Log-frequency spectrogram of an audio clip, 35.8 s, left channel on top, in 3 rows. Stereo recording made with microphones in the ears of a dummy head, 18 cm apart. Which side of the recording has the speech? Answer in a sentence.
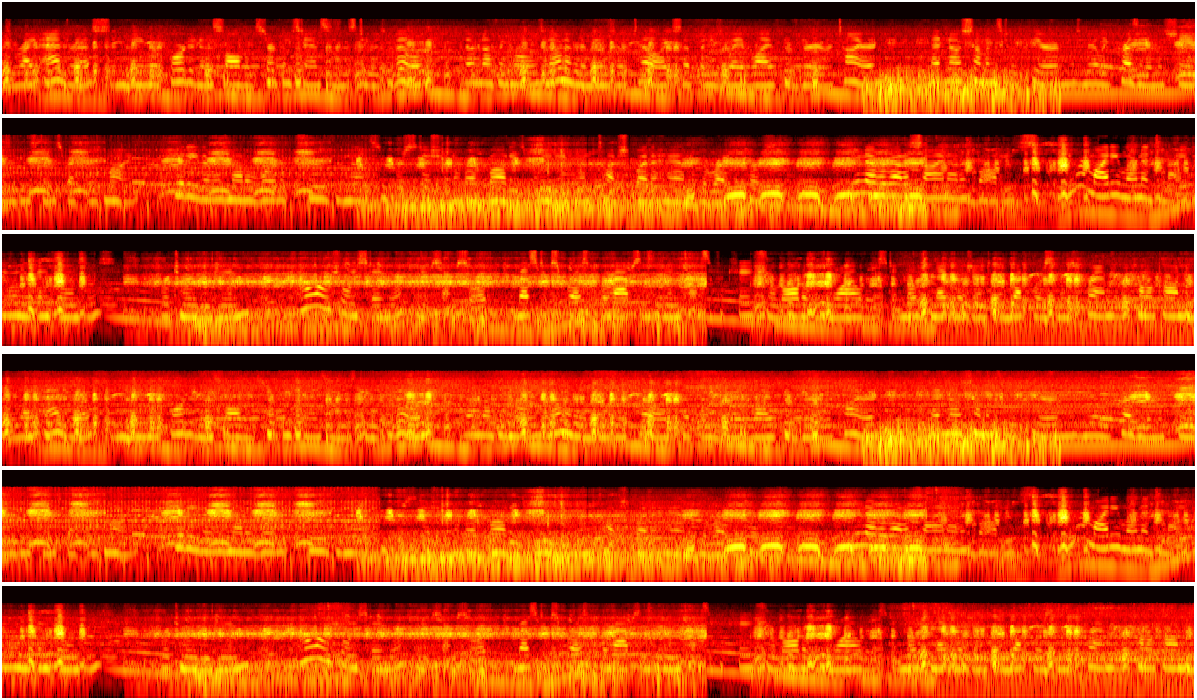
You can hear the speech on the left.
